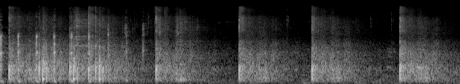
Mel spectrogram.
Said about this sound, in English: it sounds like gunshots. I'll let you know what this is. Oh, that that that's gunshot, gunshots.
